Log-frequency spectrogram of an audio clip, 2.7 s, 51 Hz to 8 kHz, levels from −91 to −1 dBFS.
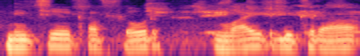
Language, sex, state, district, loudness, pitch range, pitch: Hindi, male, Gujarat, Gandhinagar, -15 LUFS, 110-120 Hz, 115 Hz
